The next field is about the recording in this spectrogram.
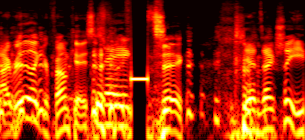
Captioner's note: beep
